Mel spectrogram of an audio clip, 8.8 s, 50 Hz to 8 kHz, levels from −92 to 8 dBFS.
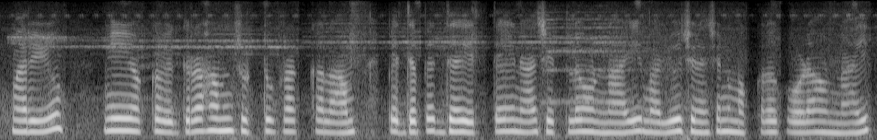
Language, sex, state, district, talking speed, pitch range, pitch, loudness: Telugu, female, Andhra Pradesh, Krishna, 110 wpm, 225-245 Hz, 235 Hz, -16 LUFS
